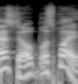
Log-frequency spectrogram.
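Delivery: ordinary talk, nothing marked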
